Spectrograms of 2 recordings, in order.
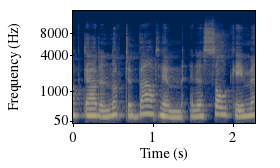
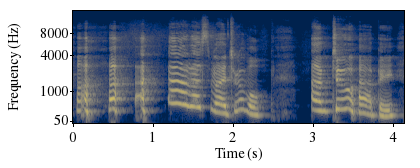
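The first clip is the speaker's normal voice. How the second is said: laughing; 10 semitones higher, 4 dB louder, much slower than usual. Acted. Jolly king laughing.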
